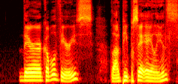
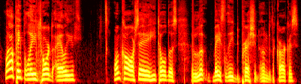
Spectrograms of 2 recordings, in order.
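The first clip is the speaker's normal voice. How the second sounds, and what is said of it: Imitates another person's voice. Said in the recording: “do my best impersonation to Dan here”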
